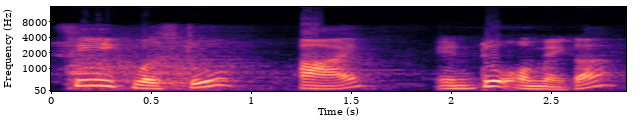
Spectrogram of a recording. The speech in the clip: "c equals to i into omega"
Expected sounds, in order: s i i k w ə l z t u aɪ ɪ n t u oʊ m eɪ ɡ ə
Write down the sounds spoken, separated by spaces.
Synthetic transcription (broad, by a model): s i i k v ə z t u aɪ ɪ n t u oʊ m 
